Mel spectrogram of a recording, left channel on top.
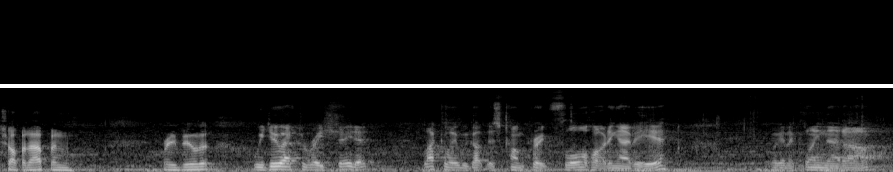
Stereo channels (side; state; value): left; silent; digital silence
